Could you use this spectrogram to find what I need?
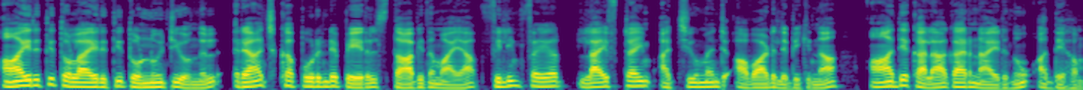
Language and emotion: Malayalam, neutral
